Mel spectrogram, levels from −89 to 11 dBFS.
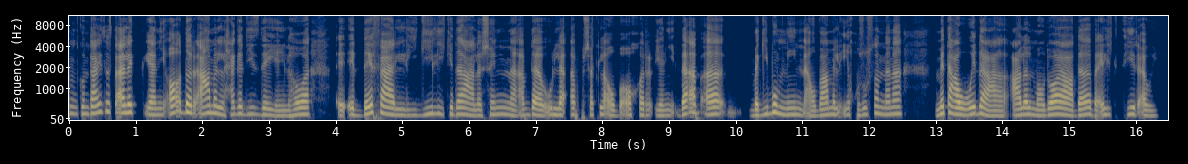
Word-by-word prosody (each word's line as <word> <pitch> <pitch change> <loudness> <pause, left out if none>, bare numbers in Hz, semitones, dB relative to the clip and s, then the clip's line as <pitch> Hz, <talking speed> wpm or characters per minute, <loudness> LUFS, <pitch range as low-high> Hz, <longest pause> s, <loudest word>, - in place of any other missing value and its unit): كنت 215 +1 -2
عايزة 255 +5 +2
أسألِك 250 -1 +3
يعني، 185 -2 -1
أقدر 240 +2 +4
أعمل 230 +1 +3
الحاجة 195 +3 -2
دي 205 -1 -5
إزاي؟ 190 -2 -3
يعني 160 0 -5
اللي 160 0 -5
هو 190 +4 +3 0.5
أ - - +3
الدافع 200 +4 +3
اللي 180 -2 -3
يجيلي 200 +5 -5
كده 200 -1 +1
علشان 190 +2 -3
أبدأ 175 +2 0
أقول 185 +3 -2
لأ 180 - +1 0.2
بشكل 195 +2 -5
أو - - 0
بآخر، 175 +2 -3
يعني 165 0 -6
ده 195 - +4
أبقى 205 -3 +2 0.4
باجيبه 185 +9 +2
منين، 190 -3 -2
أو 150 - -3
باعمل 185 +4 0
إيه؟ - - -7
خصوصًا 190 +5 -6
إن 210 -3 -3
أنا 210 +2 -1 0.5
متعودة 205 0 +4
ع 155 -3 -1
على 180 +3 +2
الموضوع 185 0 +2
ده 180 +5 +1
بقى 180 - -1
لي 190 - -5
كتير 200 +1 -5
أوي. 155 -1 -7
190 Hz, 160 wpm, -22 LUFS, 175-210 Hz, 0.5 s, أقدر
